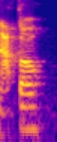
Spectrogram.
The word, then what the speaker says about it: Naito: That's how you say his name, Naito.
